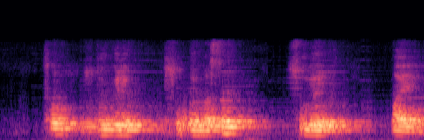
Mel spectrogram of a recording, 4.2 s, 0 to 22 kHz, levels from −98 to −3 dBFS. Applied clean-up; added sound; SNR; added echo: neural separator model SepFormer DNS4.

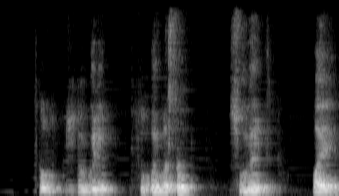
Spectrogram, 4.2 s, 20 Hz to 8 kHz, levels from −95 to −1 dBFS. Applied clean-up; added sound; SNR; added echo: neural mask model DeepFilterNet 3.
